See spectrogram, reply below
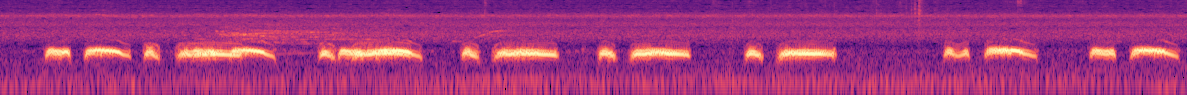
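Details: Spotted dove with a strong 'gù' coo, claimed to defeat weaker decoy birds: a long run of about eight low paired coos, short note leading into a longer slightly falling one, repeated steadily.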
